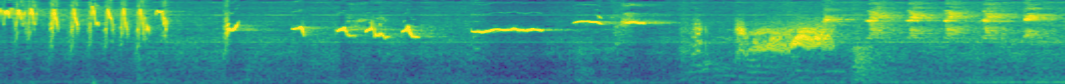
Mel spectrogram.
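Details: Ngeroll tembak song of a cucak cungkok, played to coax silent caged birds into singing; opens with a rapid train of high ticks, followed by clear whistled notes, one long steady whistle, and a rougher rising phrase.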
